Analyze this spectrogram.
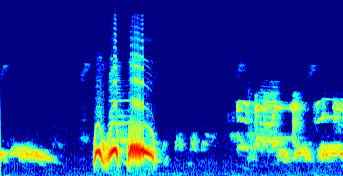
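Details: Spotted dove decoy call meant to lure birds: a soft low coo, silence, then two looping warbled notes and a strong drawn coo, followed by faint higher chattering notes.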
